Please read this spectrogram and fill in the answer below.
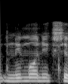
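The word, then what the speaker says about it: mnemonics: इसको अगर निमोनिक से बनाकर करें। निमोनिक्स की स्पेलिंग देख लेना भाई। एम एन ई एम ओ एन आई सी एस निमोनिक्स आएगा।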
